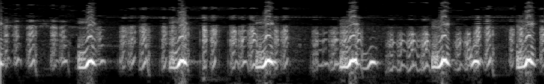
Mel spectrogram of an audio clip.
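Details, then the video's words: A waterhen call used for bird trapping: a loud, harsh, croaking chatter with a sharper rising note about every half second, in a fast, uneven series. "Jal Murgi Ki Sound |Jal Murgi Call Voice | Ban Murgi Ki Awaaz"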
